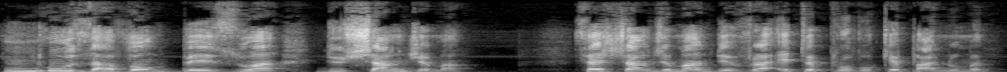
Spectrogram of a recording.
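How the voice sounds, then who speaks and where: A man's voice: high-pitched, lively intonation, normal speed. A man giving an angry, impassioned political rant, hammering home repeated phrases. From Cameroon. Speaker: activist vlogger.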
